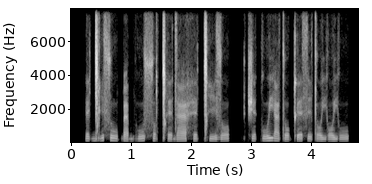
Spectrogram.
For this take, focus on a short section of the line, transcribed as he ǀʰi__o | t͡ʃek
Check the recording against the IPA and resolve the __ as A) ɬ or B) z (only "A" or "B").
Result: B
